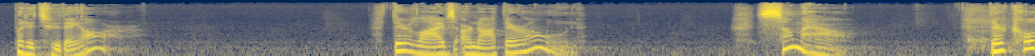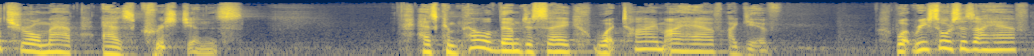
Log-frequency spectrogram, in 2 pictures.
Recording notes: At Highland Baptist Church.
